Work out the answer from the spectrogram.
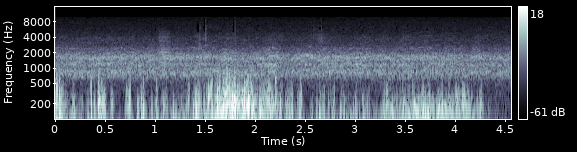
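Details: Snow geese calling together in 2014, a dense overlapping chorus of low, rapid honks with no pauses, many birds sounding at once over steady background noise.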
